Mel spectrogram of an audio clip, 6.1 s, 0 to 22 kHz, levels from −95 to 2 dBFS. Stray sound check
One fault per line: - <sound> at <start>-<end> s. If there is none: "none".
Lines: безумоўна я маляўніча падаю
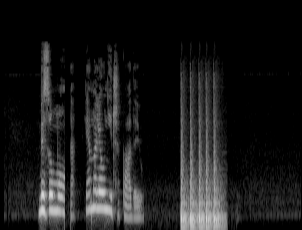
- dropout at 1.3-1.4 s
- thud at 3.6-4.6 s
